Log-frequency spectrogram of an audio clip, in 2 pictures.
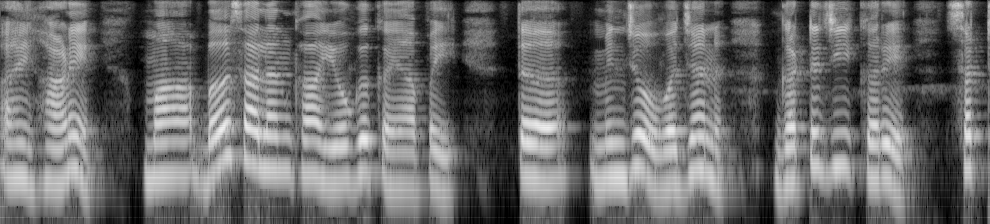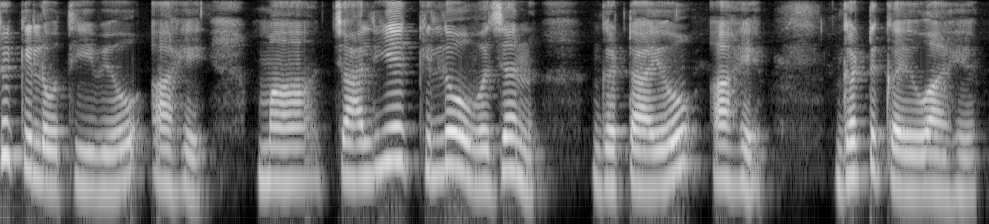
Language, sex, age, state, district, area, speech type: Sindhi, female, 30-45, Gujarat, Kutch, rural, spontaneous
